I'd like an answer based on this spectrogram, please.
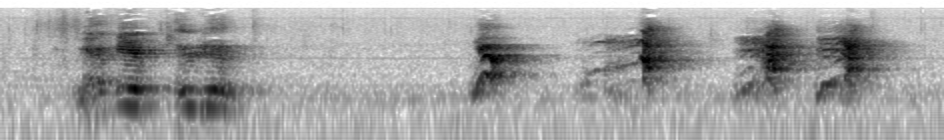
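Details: Twelve-week-old Chihuahua puppy indoors, reacting to a pig's ear Christmas present it dislikes: after a short human phrase come four sharp, noisy yapping bursts roughly a second apart, with a quiet room between them.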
